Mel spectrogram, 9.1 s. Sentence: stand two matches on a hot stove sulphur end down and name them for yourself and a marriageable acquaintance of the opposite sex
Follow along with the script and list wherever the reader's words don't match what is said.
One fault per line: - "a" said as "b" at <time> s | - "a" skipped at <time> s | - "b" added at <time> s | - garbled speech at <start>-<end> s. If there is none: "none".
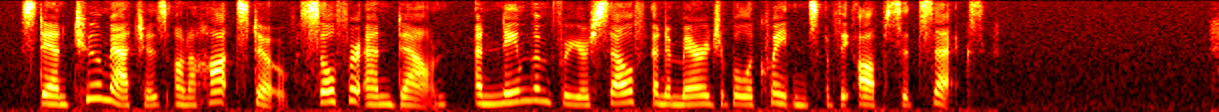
none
